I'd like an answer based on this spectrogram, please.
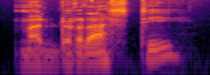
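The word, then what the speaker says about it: مدرستي: end of a word feminine word ending in aa and T pops out yes there's a spring and a little T and it pops out and instead of being pronounced ah it's pronounced her so how would you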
